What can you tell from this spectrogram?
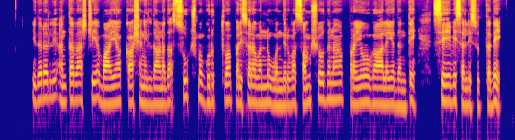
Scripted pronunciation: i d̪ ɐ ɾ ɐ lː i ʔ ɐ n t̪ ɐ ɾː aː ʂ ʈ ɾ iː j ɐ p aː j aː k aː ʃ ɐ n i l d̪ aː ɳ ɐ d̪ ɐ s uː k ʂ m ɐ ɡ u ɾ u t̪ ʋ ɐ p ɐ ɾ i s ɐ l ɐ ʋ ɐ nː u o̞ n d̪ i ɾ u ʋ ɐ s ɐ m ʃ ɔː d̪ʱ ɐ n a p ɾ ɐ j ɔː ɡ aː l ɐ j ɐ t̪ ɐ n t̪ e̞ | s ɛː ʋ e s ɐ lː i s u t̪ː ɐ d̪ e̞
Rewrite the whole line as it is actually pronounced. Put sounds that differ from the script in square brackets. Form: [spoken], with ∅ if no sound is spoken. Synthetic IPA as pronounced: i d̪ ɐ ɾ ɐ lː i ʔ ɐ n t̪ ɐ ɾː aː ʂ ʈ ɾ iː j ɐ [b] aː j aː k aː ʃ ɐ n i l d̪ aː ɳ ɐ d̪ ɐ s uː k ʂ m ɐ ɡ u ɾ u t̪ ʋ ɐ p ɐ ɾ i s ɐ [ɾ] ɐ ʋ ɐ nː u o̞ n d̪ i ɾ u ʋ ɐ s ɐ m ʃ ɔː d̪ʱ ɐ n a p ɾ ɐ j ɔː ɡ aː l ɐ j ɐ [d̪] ɐ n t̪ e̞ | s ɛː ʋ e s ɐ lː i s u t̪ː ɐ d̪ e̞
